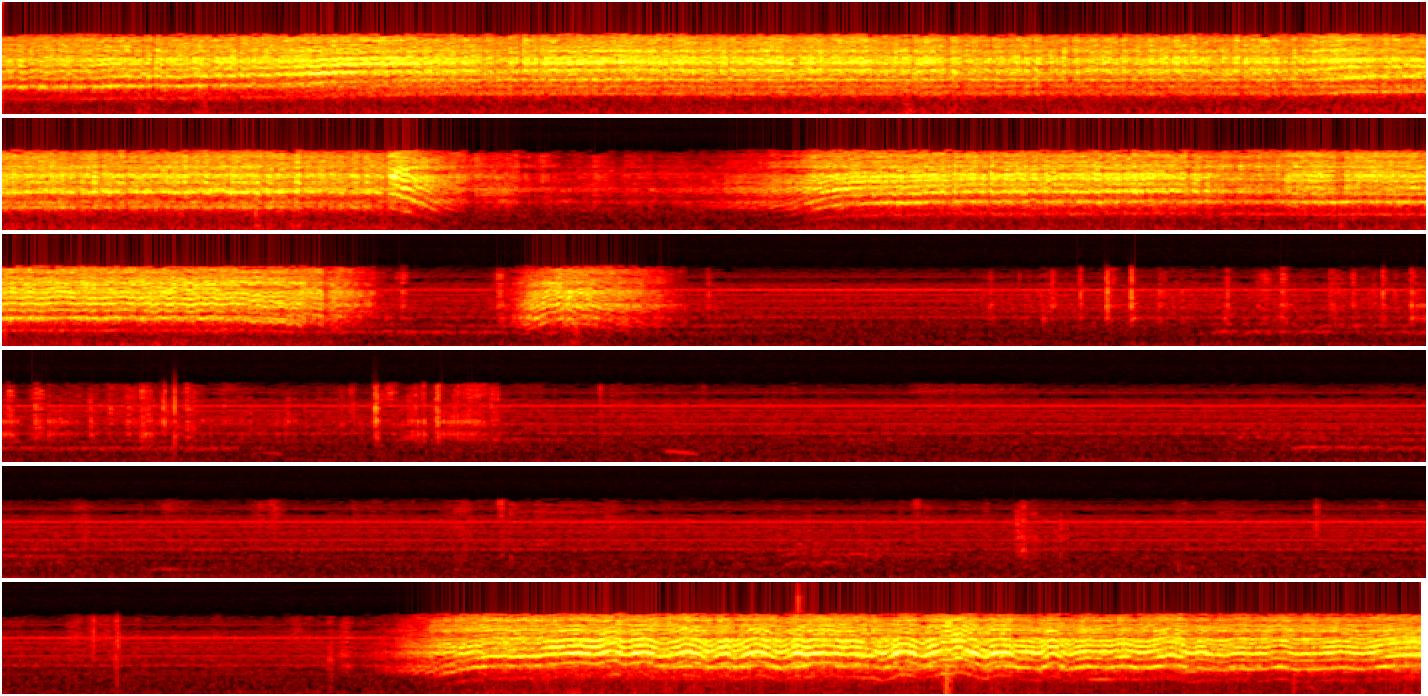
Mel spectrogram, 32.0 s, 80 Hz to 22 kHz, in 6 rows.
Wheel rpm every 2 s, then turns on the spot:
160, 200, 210, 160, 110, 140, 20, 10, 20, 0, 0, 0, 0, 0, 110, 140.
none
